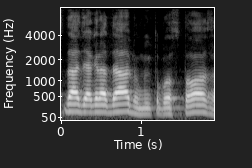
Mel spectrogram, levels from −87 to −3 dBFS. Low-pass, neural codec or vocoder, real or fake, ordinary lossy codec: none; codec, 16 kHz, 2 kbps, FunCodec, trained on LibriTTS, 25 frames a second; fake; none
